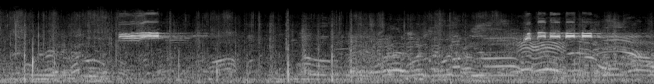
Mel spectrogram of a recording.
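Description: Voices shouting and calling out at an outdoor football match. Two brief shrill high sounds, about a second in and near the end, are the loudest moments.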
